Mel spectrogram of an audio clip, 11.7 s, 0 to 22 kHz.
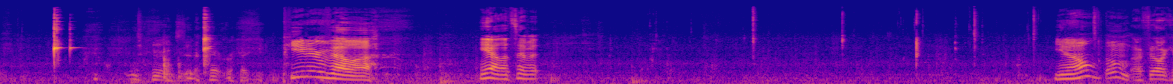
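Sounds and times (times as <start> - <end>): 
wine glasses clinking in a toast: 0.5 - 0.9
speech: 1.3 - 4.0, 4.8 - 5.6, 10.6 - 11.7.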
